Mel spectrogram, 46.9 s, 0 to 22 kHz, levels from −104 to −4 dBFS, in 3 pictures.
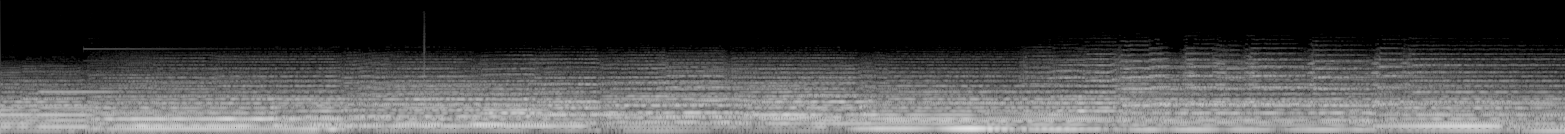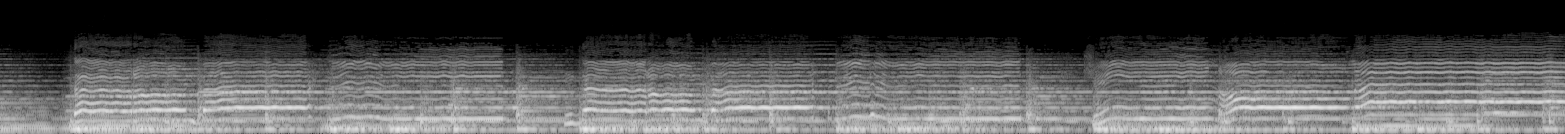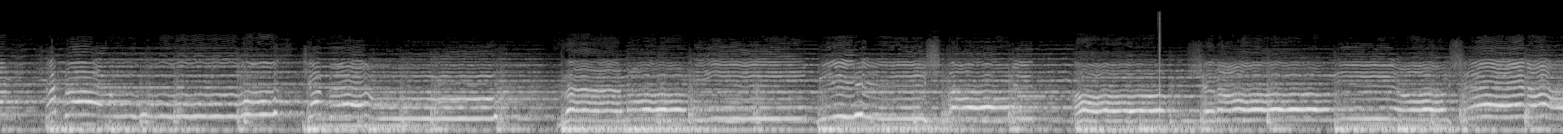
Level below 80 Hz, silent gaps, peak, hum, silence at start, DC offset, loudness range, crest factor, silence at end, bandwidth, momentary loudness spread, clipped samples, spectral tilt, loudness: -44 dBFS; none; -8 dBFS; none; 0 s; under 0.1%; 7 LU; 16 dB; 0 s; 5.2 kHz; 10 LU; under 0.1%; -9.5 dB/octave; -24 LUFS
